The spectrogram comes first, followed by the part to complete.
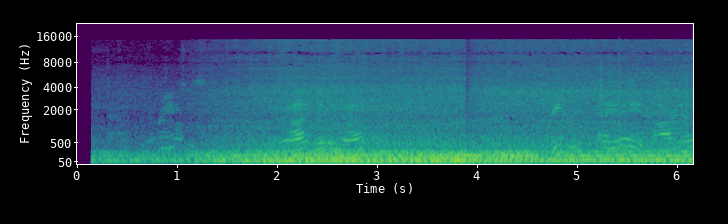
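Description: Pickup truck engine running with a low, steady rumble that grows louder after about a second and a half.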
